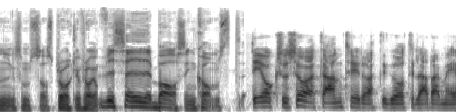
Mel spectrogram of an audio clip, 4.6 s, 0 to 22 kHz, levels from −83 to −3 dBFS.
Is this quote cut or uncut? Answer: cut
